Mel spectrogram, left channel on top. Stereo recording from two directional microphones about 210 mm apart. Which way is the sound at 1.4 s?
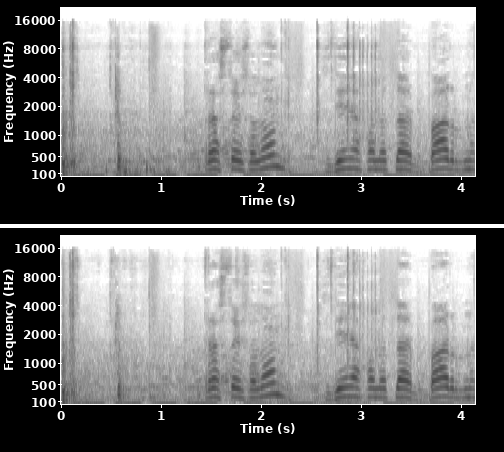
Centre (ahead or behind).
